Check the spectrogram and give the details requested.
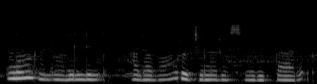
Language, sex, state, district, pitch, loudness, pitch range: Kannada, female, Karnataka, Dakshina Kannada, 220 Hz, -37 LUFS, 210-250 Hz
